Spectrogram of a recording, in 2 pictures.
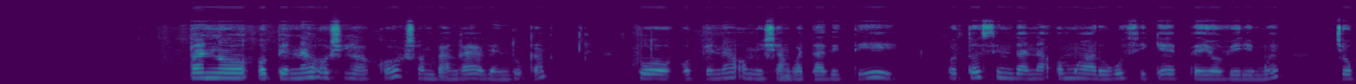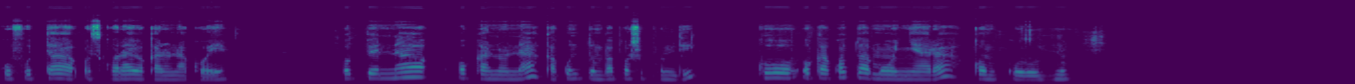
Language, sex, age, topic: Oshiwambo, female, 25-35, finance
